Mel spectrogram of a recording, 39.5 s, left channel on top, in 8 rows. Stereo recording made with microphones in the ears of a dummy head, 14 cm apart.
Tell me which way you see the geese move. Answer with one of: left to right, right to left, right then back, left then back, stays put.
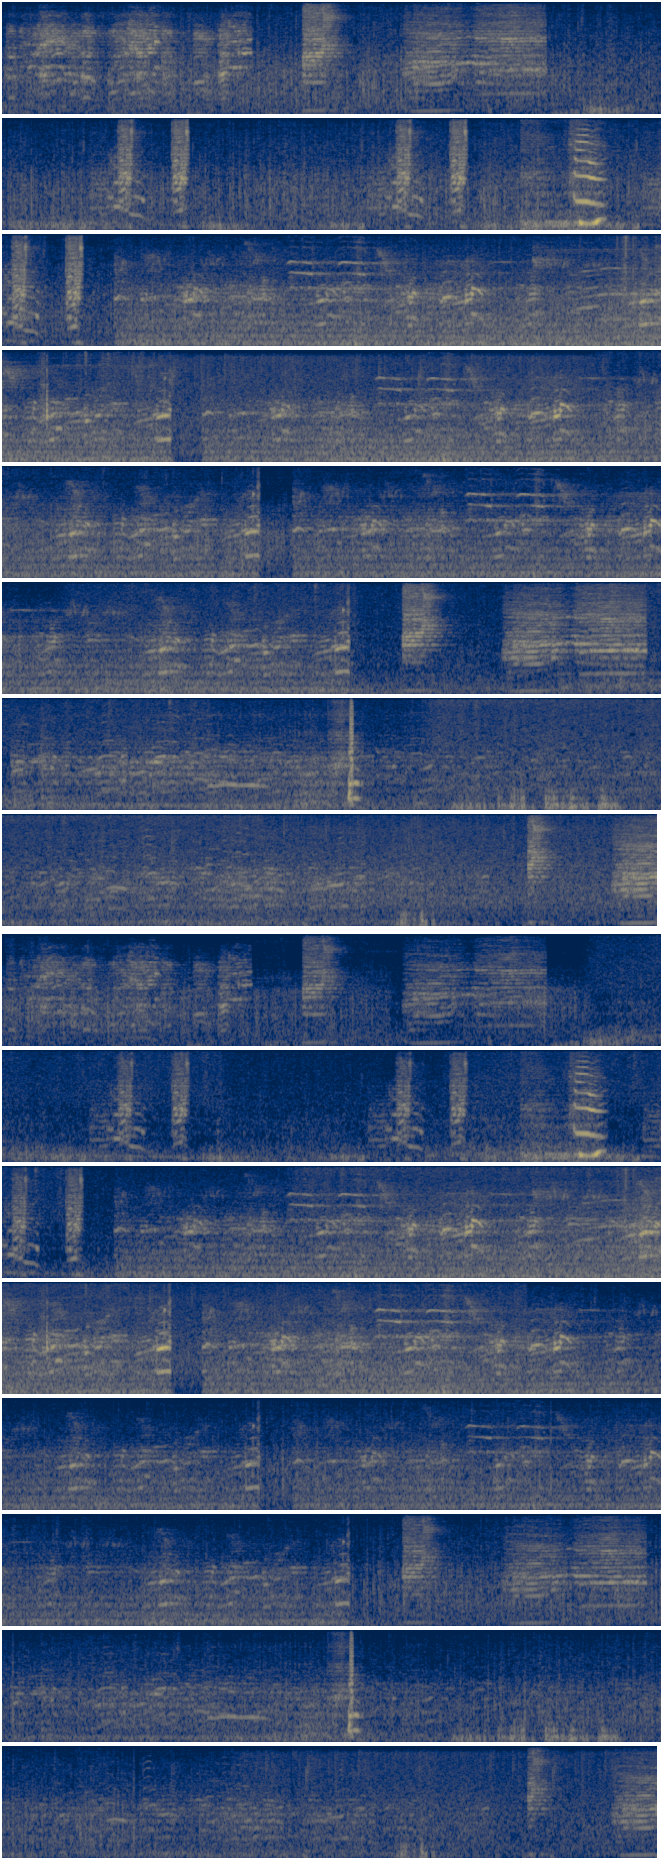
right then back.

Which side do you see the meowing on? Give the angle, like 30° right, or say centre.
centre.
